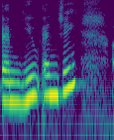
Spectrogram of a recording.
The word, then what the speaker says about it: mung: with today is called mung, and it's spelt in two different ways, sometimes with a double O, M-O-O-N-G, and sometimes with a U, M-U-N-G, sometimes pronounced mung bean, or in India it's called mung.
